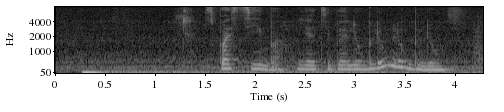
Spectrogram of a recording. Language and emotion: Russian, neutral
